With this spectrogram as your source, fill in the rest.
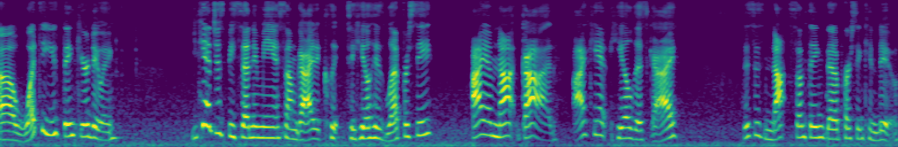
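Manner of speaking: usual speaking voice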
